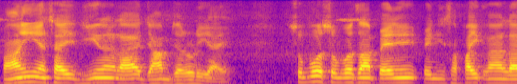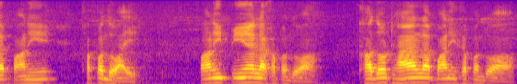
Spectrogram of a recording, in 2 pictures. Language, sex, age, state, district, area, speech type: Sindhi, male, 45-60, Maharashtra, Thane, urban, spontaneous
